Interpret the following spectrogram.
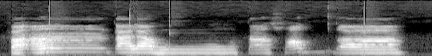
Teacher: दाल को लंबा करके पढ़ेंगे, खड़ा जबर है, इसके ऊपर एक अलिफ के बराबर लंबा करेंगे।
